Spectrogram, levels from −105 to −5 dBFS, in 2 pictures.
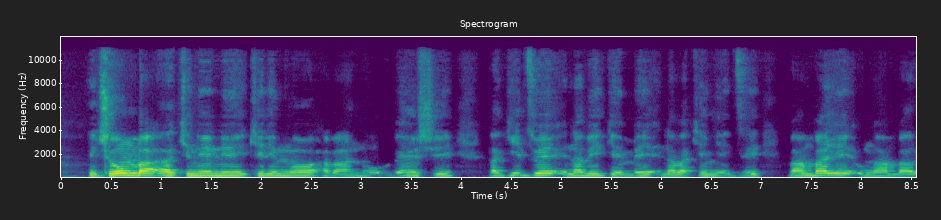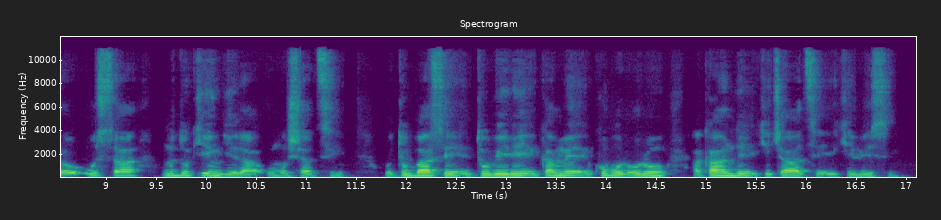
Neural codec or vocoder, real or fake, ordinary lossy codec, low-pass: codec, 44.1 kHz, 7.8 kbps, DAC; fake; AAC, 64 kbps; 10.8 kHz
